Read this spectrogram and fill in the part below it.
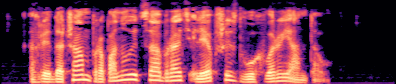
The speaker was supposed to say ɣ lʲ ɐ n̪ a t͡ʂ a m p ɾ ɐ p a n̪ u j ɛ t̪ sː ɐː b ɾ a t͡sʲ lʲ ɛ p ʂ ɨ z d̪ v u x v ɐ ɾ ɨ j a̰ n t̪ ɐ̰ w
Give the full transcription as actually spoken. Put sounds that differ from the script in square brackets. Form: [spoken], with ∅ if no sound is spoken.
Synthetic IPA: ɣ lʲ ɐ [d̪] a t͡ʂ a m p ɾ ɐ p a n̪ u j ɛ t̪ sː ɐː b ɾ a t͡sʲ lʲ ɛ p ʂ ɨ z d̪ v u x v ɐ ɾ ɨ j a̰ n t̪ ɐ̰ w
